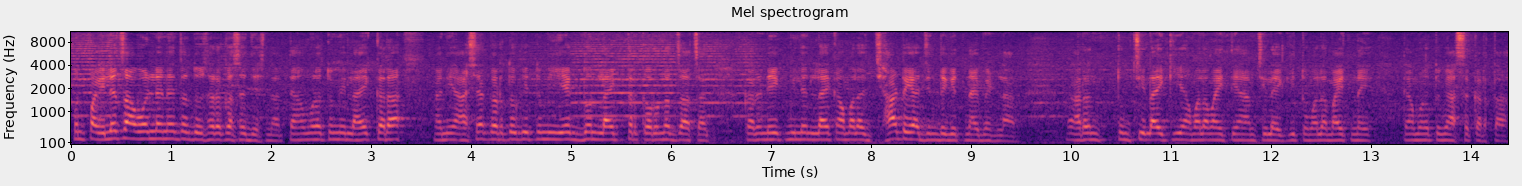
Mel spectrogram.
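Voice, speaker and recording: A man's voice: high voice, level tone, a little fast, dark tone, soft background music, rough recording. A young man from Solapur, narrating a travel vlog in a rambling, joking way and addressing viewers as friends. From Solapur, Maharashtra. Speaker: travel vlogger. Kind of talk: casual travel vlog voice-over.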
